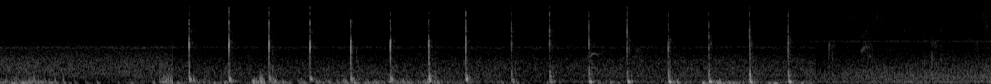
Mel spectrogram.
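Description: A rock knocking a tent stake into hard ground: about sixteen sharp, evenly paced strikes, roughly two and a half a second, that stop about eight seconds in.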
